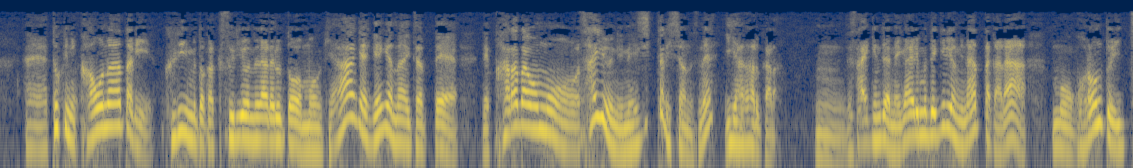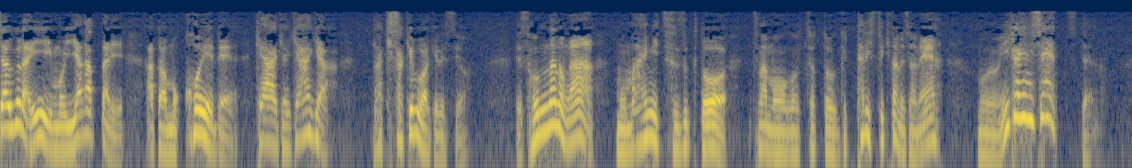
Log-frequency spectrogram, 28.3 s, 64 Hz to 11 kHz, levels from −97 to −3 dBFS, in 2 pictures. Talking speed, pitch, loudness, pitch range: 390 characters per minute, 135 Hz, -18 LUFS, 115-180 Hz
